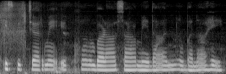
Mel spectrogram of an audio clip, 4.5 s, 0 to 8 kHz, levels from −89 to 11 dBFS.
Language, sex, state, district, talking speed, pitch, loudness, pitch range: Hindi, female, Madhya Pradesh, Bhopal, 130 wpm, 175 Hz, -17 LUFS, 170-185 Hz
